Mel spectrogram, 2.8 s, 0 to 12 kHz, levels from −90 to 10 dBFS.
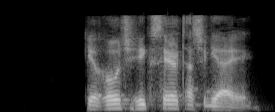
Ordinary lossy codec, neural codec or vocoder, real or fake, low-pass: AAC, 32 kbps; codec, 16 kHz, 1 kbps, X-Codec, HuBERT features, trained on general audio; fake; 7.2 kHz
